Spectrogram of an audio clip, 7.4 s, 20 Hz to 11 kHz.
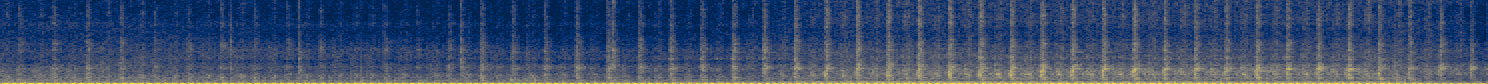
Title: Blew up my 99 Civic with rod knock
